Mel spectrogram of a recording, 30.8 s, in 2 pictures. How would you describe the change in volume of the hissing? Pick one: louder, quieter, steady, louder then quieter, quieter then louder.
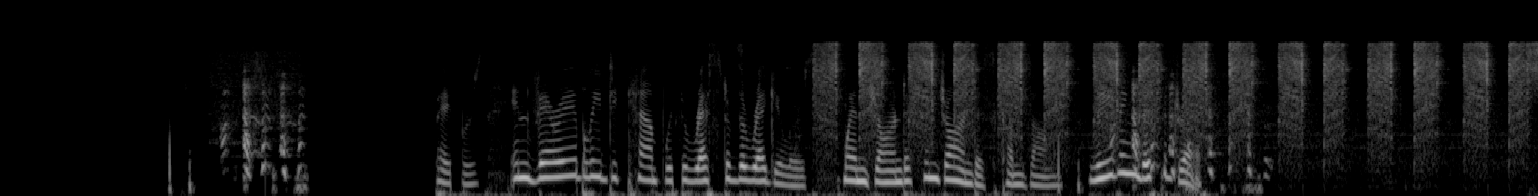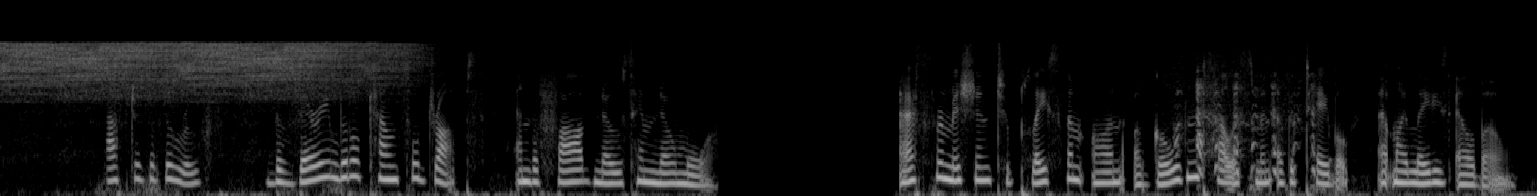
steady.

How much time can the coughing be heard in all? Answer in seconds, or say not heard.
6 s.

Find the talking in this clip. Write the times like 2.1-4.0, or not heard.
4.3-12.2, 16.4-22.6, 24.4-30.6.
